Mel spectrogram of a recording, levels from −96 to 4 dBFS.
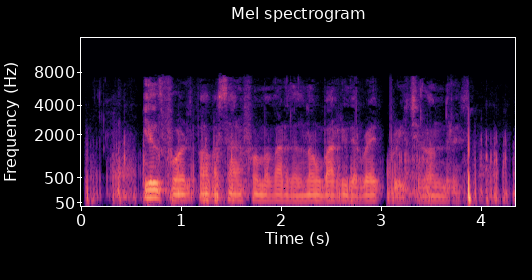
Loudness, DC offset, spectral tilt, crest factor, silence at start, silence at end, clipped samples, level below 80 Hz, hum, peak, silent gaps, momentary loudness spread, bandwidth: -26 LUFS; under 0.1%; -7.5 dB/octave; 24 dB; 0.05 s; 0.05 s; under 0.1%; -44 dBFS; none; -2 dBFS; none; 12 LU; 7.6 kHz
